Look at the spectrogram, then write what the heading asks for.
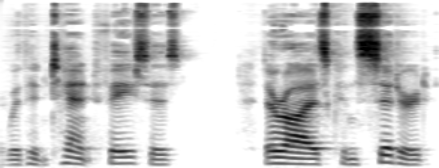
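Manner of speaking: plain reading voice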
